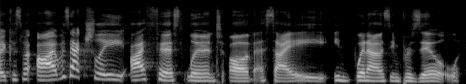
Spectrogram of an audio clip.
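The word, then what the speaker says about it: açaí: Someone sent her pronunciation through and they were saying acacia, which my ex-boyfriend actually used to do. He'd be like, can I get an acacia bowl? And I'm like, it's an acai bowl.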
